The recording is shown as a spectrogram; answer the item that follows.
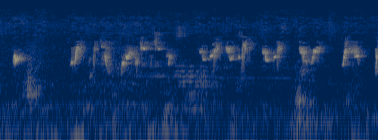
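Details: Rapid 'ropelan' song from an actively singing yellow-vented bulbul: a near-continuous chain of short, liquid, up-and-down slurred notes, bright and chattering, over a soft low rumble.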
